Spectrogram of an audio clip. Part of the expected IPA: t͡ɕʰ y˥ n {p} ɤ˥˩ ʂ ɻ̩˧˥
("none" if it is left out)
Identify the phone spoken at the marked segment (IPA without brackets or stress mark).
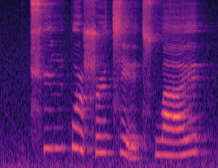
p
